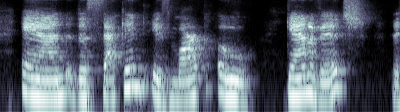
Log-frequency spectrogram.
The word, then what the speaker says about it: Oganovich: The first is Mohammed Abunada, and the second is Mark Oganovich.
